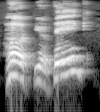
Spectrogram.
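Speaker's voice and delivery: loud, slow sarcastic retort. Pretend. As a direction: drag it out, mocking. Zero's sarcastic reply.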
